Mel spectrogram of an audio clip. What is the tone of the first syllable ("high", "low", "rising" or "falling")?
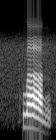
falling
